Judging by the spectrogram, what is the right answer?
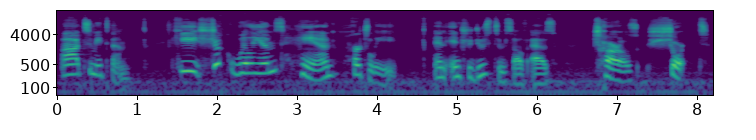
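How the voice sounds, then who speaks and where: Reader reading a book chapter aloud, lively up-and-down melody, playful asides. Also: female voice, medium pitch, slow, no echo.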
